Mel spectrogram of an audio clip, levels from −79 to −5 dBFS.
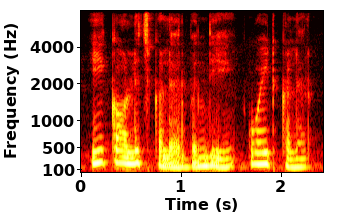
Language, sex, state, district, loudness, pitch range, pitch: Kannada, male, Karnataka, Bangalore, -14 LUFS, 150-215 Hz, 200 Hz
